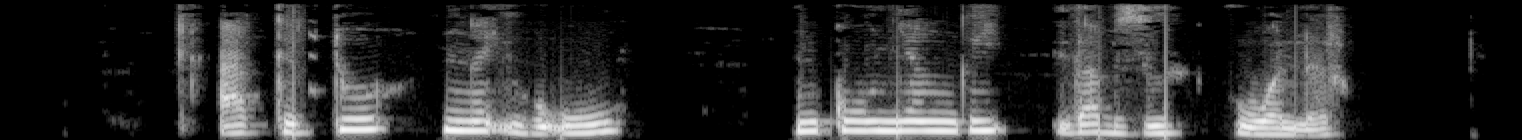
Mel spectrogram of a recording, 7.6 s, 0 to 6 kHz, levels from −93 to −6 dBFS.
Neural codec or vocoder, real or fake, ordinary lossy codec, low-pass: none; real; MP3, 32 kbps; 5.4 kHz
